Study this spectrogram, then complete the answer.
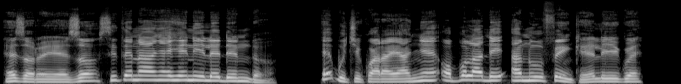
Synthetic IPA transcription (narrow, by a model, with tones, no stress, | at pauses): e˦zɔ˨ɾʊ˨ɣe˨zɔ˦si˦t̬e˦na˦ɲa˦i˦ɦe˦niː˦le˦dɪ˨n̩˦dʊ̰˨ | e˦k͡pu˨t͡ʃi˨kʷa˨ɾa˨ja˦ɲe˦ʔɔ˦bʊ˦la˦dɪ˦ʔa˦nu˦fe˦ŋ̩˨ke˨˦li˦i˦ɡʷe˦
